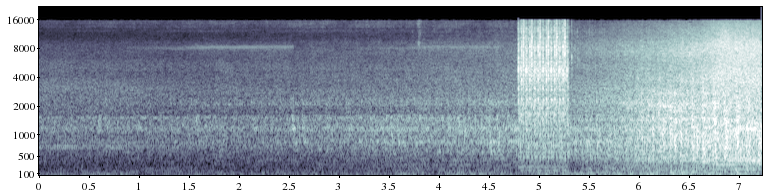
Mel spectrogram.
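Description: Tobu 350 series electric train approaching on the line, its running noise growing steadily louder until the cars pass close by near the end with a loud rumble and rail clatter. About five seconds in a short, half-second horn blast sounds.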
